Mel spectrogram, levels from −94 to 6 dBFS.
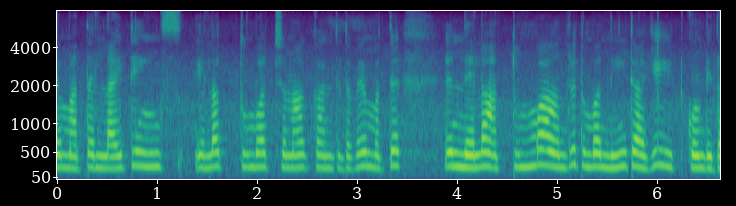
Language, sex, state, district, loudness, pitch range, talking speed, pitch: Kannada, female, Karnataka, Bangalore, -17 LUFS, 220-245 Hz, 125 wpm, 235 Hz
